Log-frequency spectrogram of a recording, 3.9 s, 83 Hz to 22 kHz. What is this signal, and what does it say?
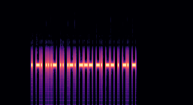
Morse code, heard as a keyed tone, about 48 wpm, 700 Hz. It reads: ENVIRONMENT
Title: Top 501-750 Words 50wpm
